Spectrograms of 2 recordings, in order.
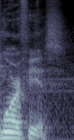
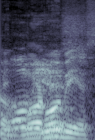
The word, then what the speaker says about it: Morbius: But fuck, how you say his name? Morpheus. No, Morbius. Mobius.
